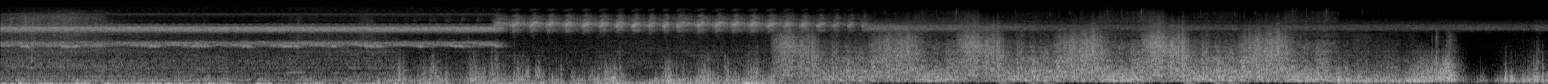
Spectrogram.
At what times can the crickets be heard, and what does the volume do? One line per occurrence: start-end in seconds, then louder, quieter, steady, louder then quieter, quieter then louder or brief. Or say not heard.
0.0-15.4 quieter.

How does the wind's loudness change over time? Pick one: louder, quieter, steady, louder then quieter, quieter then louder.
louder.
